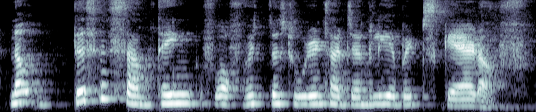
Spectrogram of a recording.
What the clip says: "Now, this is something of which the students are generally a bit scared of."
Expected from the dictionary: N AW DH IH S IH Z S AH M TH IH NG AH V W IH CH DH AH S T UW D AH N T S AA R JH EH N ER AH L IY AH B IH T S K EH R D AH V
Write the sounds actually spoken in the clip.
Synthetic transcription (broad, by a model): N AW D IH S IH Z S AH M T IH NG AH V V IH CH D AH S T UW D AH N T S AA R JH EH N ER AH L IY AH B IH T S K EH R D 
